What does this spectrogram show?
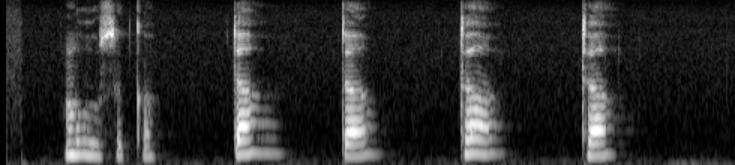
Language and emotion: Russian, sad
